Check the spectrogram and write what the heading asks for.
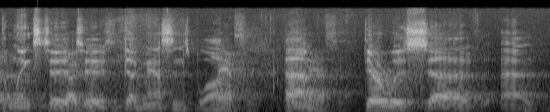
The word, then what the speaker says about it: Masson: definitely recommend is Doug I always mispronounce it it's Masson Masson Doug Masson um www.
